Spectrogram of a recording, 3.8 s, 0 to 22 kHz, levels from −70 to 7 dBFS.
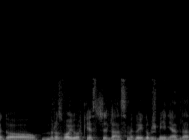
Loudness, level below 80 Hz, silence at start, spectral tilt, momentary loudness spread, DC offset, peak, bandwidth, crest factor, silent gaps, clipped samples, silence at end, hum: -34 LUFS; -50 dBFS; 0 s; -5.5 dB/octave; 8 LU; under 0.1%; -14 dBFS; 10 kHz; 20 dB; none; under 0.1%; 0 s; none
